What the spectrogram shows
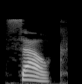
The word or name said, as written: souke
